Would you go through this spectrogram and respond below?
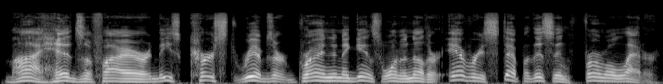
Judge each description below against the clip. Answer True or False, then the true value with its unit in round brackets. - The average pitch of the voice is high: False (135 Hz)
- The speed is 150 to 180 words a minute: True (170 wpm)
